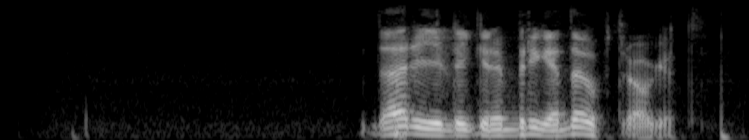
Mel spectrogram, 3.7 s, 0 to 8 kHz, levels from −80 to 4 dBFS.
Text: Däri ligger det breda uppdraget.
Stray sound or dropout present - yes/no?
no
